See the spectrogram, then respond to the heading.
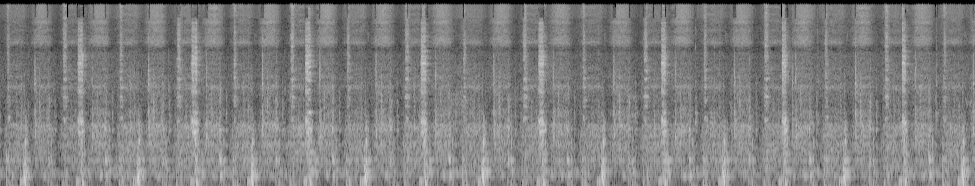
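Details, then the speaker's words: Enfield diesel while cranking: sharp injector squeaks under two a second from one injector only, the other line holds air and gives no output; engine still won't run despite high compression. "We're not getting any squeak out of this injector, so I don't think we're even getting any outlet from it."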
